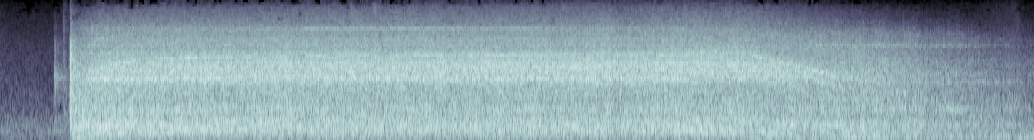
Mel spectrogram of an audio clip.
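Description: A blender starts up abruptly and whirs at full power, loud and steady as it purees tamal red sauce, then winds down slightly toward the end.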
